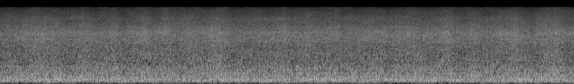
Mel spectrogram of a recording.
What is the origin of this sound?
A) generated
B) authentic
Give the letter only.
A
